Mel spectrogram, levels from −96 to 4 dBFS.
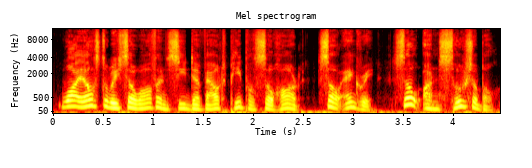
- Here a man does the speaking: Yes, male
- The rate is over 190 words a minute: Yes, average, 200 wpm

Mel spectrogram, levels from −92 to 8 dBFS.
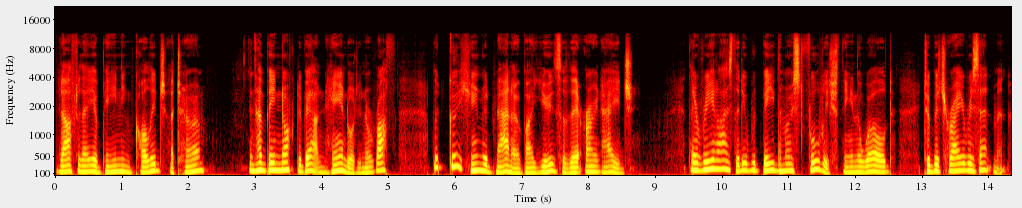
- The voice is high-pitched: No, medium, 145 Hz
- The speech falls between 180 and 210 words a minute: Yes, average, 190 wpm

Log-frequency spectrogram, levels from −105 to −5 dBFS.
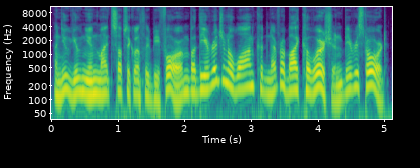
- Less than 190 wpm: No, average, 200 wpm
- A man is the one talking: Yes, male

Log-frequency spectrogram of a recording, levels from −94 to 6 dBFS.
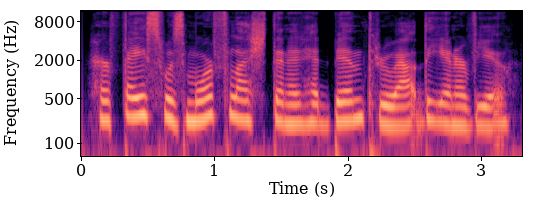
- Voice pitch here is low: No, high, 215 Hz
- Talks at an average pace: No, fast, 220 wpm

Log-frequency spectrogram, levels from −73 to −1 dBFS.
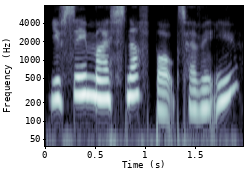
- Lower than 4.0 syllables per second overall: No, 4.8 syllables/s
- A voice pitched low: No, high, 220 Hz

